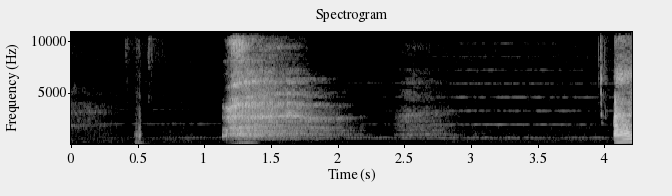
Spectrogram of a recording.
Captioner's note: sighs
